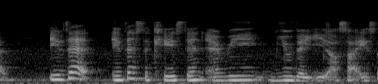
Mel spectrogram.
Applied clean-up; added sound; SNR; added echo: none; none; none; reverberation time 0.2 s.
